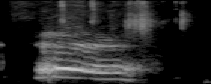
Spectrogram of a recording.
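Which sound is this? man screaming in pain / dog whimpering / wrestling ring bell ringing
dog whimpering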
